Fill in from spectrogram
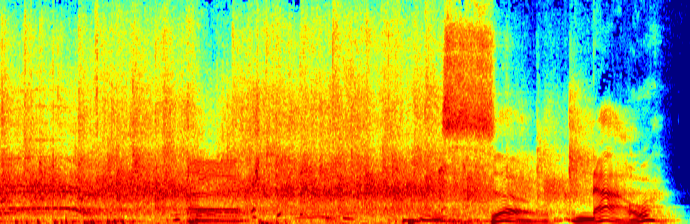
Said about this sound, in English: A round of applause for Catherine Cohen, everyone.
